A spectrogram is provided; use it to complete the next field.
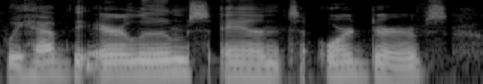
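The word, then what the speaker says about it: hors d'oeuvres: We have the Heirlooms and Hor D'oeuvres or horse dovers as some people call it just to try to spell it out.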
